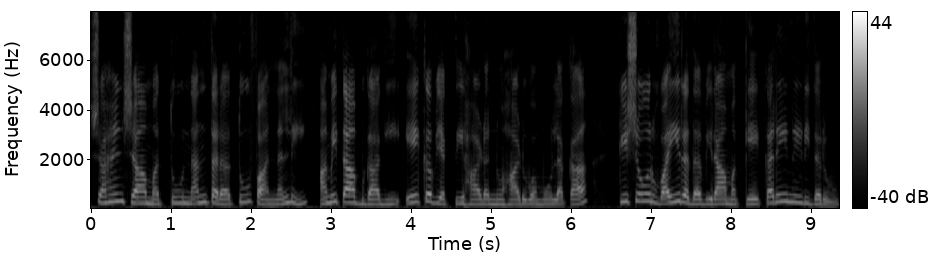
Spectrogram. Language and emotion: Kannada, neutral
